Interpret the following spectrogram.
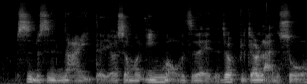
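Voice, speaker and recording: Fairly quick speech from a man, pitched fairly low. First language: Cantonese (speaking Chinese). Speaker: camera operator. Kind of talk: casual chat.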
